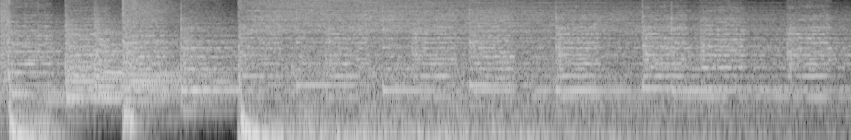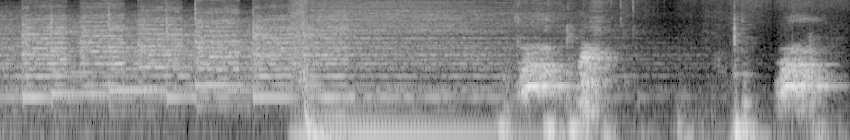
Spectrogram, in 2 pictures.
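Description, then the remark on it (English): A pup barks in short, sharp bursts, a few yaps near the end, following a stretch of steady tonal sound like a ringing melody. “We'll let your pup. Sorry. Get acclimated.”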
